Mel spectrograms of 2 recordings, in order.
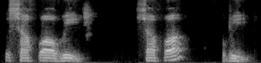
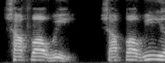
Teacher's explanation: ওয়াও এর মাখরাজ হচ্ছে দুই ঠোঁটের মাঝখান থেকে ওয়াও বের হয়।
